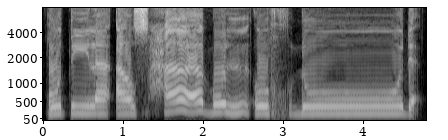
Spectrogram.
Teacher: Ujungnya pokoknya diturunkan saja, direndahkan.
